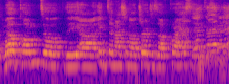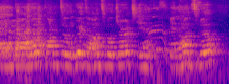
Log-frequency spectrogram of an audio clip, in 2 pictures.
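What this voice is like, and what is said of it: Jamaican Caribbean accent. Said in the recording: “my rendition of my Caribbean accent and my Jamaican accent ... I will not preach in Jamaican today”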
